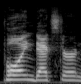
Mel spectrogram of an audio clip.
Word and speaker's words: Poindexter: It's pronounced Poindexter, not point. It's Poindexter.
